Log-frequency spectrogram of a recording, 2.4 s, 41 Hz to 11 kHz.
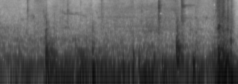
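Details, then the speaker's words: Subaru Ace M70 Super Deluxe kei car, first start attempt after rewiring and a charged battery: uneven cranking with loud bursts and low chugging that never settles into an idle; cranks but won't start, owner suspects the timing is off. "Holy shit. Sounds like it wants to run."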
